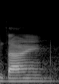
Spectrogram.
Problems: none marked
